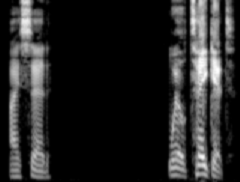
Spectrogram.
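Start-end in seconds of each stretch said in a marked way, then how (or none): 2.2-3.1 short snapped claim. A narrator's reading. Big robber grabbing the chicken, snapped. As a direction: snap it dismissively. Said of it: "the big one snapped".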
